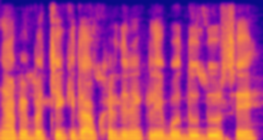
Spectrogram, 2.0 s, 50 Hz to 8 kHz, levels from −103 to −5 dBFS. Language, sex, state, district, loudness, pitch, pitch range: Hindi, male, Bihar, Jahanabad, -17 LUFS, 180 Hz, 175-185 Hz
